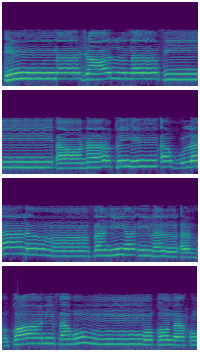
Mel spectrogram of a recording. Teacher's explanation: The lam must be clearly pronounced because lam and noon have similar makharij, right? So many times it's eaten up.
